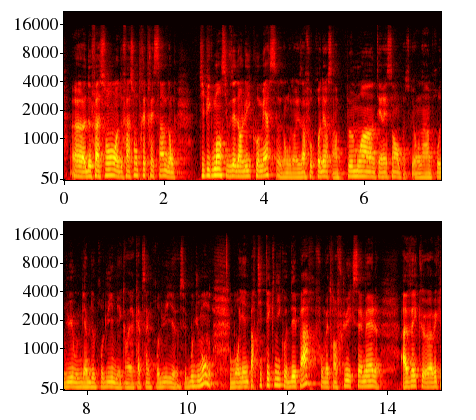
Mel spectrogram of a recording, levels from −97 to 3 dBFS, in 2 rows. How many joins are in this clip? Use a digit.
1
